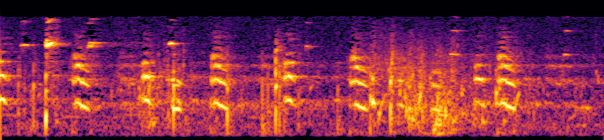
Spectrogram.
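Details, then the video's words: Eurasian coot (Fulica atra) calls: rapid series of short, sharp, harmonic chirping notes, several per second, overlapping as if from more than one bird, with no other clear sounds. "Eurasian Coot (Fulica atra) Real Hunting Call Sound"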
